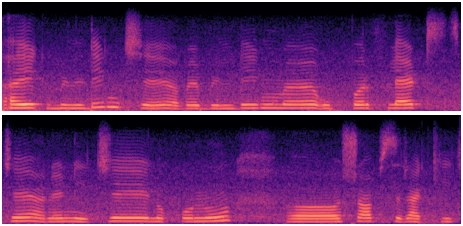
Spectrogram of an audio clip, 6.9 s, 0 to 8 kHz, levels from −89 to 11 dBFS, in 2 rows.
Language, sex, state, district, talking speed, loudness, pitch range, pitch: Gujarati, female, Gujarat, Valsad, 150 wpm, -18 LUFS, 225-255 Hz, 240 Hz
